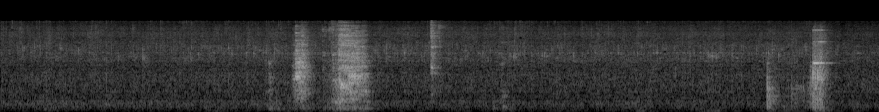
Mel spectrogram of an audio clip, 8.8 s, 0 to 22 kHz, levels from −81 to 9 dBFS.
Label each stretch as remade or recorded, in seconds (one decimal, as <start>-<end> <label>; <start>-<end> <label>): 0.0-8.8 recorded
